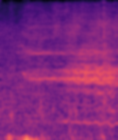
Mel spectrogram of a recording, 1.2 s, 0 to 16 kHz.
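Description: A horse whinnies in Red Dead Redemption 2, a short, fairly quiet neigh with soft hoof clops at the start and a faint in-game ambient tone underneath.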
